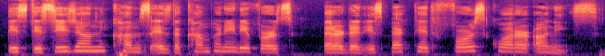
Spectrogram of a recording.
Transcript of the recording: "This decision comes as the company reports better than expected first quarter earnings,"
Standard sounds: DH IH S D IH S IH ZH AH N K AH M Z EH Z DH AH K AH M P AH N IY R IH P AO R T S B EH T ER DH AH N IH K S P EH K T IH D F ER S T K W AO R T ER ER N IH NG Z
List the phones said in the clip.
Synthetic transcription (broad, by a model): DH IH S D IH S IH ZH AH N K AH M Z EH Z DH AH K AH M P AH N IY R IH F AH R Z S B EH T ER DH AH N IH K S P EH K T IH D F ER S T K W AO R T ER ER N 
